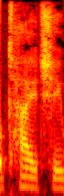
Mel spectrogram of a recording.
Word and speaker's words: Tai Chi: What most people call Tai Chi, which is actually pronounced Tai Chi, because the word Qi is not in the title for this exercise.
